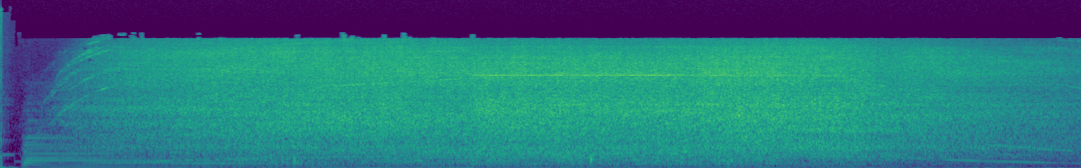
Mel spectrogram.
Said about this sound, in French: Et enfin, L'aspirateur de Mademoiselle Nickelchrome, qui est resté dans l'entrée, selon lui, n'aspire pas assez.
